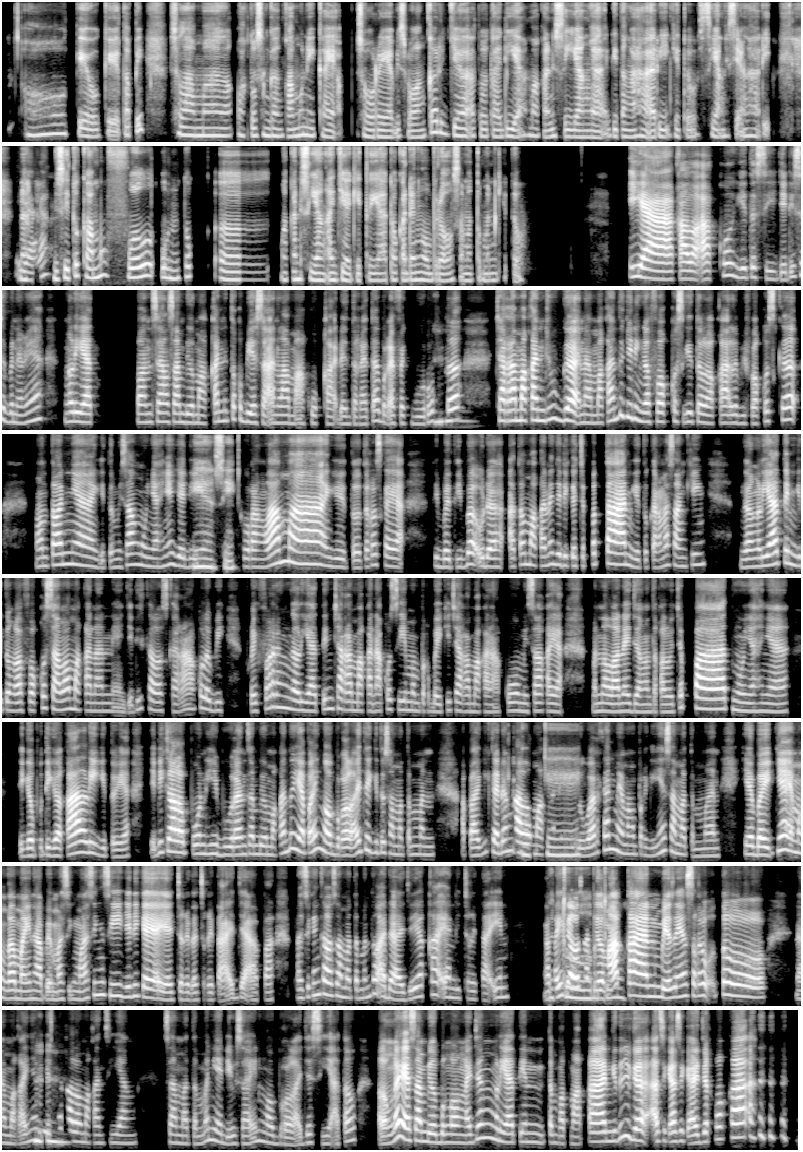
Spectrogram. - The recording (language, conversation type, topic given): Indonesian, podcast, Apa trik sederhana yang kamu pakai agar tetap fokus bekerja tanpa terganggu oleh ponsel?
- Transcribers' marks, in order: other background noise; in English: "full"; tapping; in English: "prefer"; chuckle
